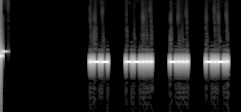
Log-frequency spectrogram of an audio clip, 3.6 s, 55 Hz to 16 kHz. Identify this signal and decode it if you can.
Morse code, heard as a keyed tone, about 40 wpm, spaced as for 23 wpm, 700 Hz. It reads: W7BC
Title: USA Call Signs - 4 Characters - 3x Character Spacing - 40wpm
